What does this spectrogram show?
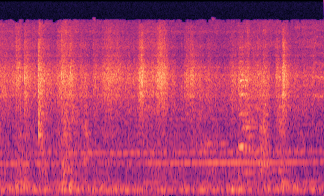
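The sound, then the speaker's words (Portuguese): Steady rumble and rattle of a moving passenger train carriage swaying as it runs, with rhythmic clacking of wheels on rails and a faint metallic whine, heard from inside the carriage with no voices. “Avançamos por entre o balançar do comboio para outra carruagem.”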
